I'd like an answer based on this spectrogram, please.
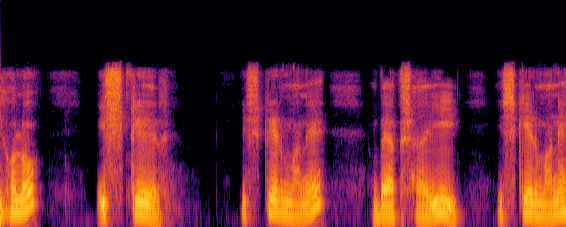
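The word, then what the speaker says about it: ишкер: ব্যবসায়ীর কিরগিস হচ্ছে ইশকের। ইশকের মানে ব্যবসায়ী। দেখুন এখানে লিখা আছে ইশকের আমি ভেঙে দিচ্ছি এটা আই এস এইচ এটা কে এটা ই এটা আর তাহলে কি হলো ইশকের ইশকের মানে ব্যবসায়ী ইশকের মানে হল ব্যবসায়ী দেখুন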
